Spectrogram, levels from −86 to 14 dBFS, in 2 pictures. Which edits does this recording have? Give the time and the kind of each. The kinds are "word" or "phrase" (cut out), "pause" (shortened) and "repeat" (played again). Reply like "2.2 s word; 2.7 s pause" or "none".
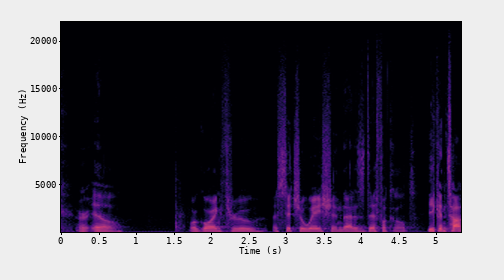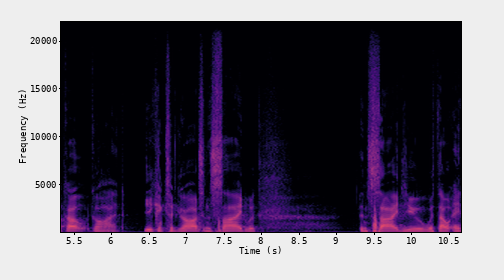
1.6 s pause; 2.7 s pause; 4.8 s pause; 5.7 s phrase; 6.3 s pause; 6.7 s word; 7.1 s word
